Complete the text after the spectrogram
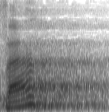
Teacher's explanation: Kullu huruf fa, gigi atas dengan bibir bawah, ujung gigi atas dengan bibir bawah, ada anginnya, dialirkan angin itu satu harakat juga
